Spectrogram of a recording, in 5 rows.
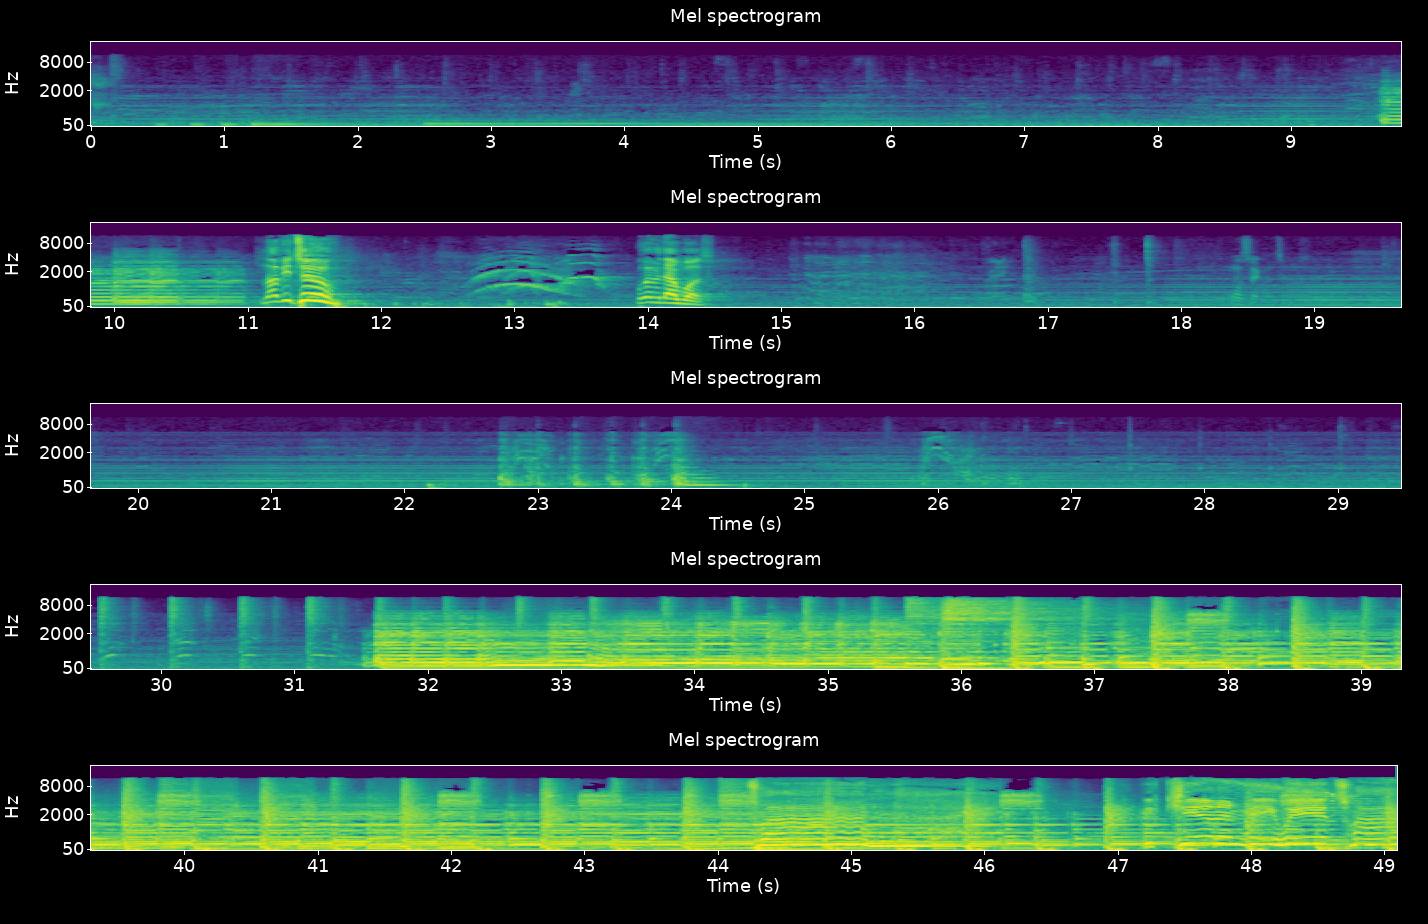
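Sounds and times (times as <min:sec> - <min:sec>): rock band playing: 0:31.5 - 0:49.0.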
